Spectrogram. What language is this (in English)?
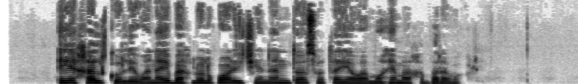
Pashto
